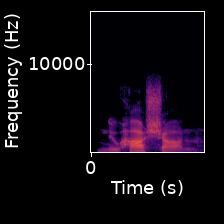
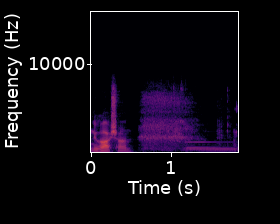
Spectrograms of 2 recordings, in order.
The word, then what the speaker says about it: Nuhashan: Nuhashan. Actually, it's easier to pronounce than I thought. Nuhashan.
